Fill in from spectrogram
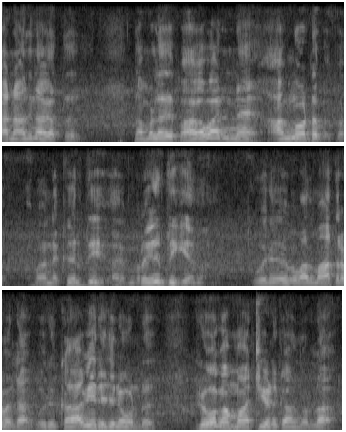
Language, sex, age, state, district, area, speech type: Malayalam, male, 60+, Kerala, Thiruvananthapuram, urban, spontaneous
